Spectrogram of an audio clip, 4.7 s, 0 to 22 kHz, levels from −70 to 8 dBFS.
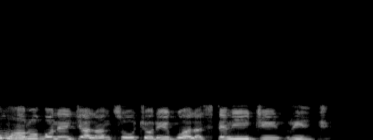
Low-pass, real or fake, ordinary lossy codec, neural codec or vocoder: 5.4 kHz; real; Opus, 64 kbps; none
